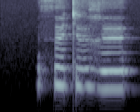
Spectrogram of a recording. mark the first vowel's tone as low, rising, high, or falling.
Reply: high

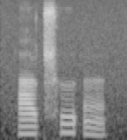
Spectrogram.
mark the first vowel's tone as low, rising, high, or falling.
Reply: low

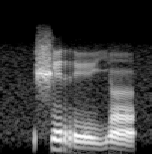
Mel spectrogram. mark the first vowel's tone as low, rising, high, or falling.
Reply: high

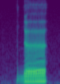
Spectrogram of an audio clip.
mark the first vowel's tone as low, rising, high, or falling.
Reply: rising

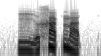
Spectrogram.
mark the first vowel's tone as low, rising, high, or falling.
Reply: rising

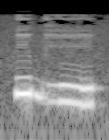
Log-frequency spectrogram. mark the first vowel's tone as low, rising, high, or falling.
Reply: high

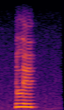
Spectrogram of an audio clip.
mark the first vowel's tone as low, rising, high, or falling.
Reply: high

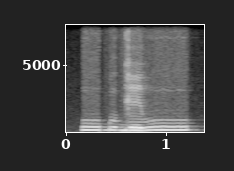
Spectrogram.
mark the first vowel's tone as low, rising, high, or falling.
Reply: low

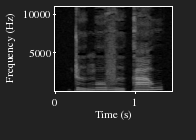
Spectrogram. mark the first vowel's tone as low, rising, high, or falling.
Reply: low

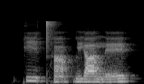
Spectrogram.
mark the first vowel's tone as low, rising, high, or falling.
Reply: high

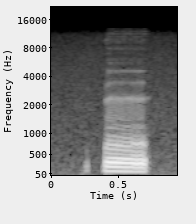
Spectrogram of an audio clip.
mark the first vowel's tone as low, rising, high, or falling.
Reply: low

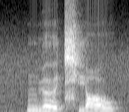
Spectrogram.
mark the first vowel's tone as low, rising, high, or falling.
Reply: falling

